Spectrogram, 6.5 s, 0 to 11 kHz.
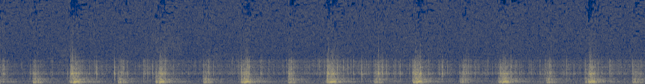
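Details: Regular heartbeat near 70 a minute with a loud, ringing, musical, trumpet-like second sound, a tambour S2, heard in aortic dilatation from arteriosclerosis, aneurysm or syphilis.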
